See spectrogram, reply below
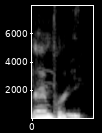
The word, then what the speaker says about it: Grand Prix: Grand Pre? Pre? Grand? – Grand Prix. – Yeah. I thought it was Pre, but it says pricks.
